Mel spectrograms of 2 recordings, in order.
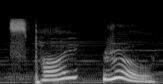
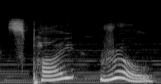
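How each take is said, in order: Both takes have the same delivery.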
